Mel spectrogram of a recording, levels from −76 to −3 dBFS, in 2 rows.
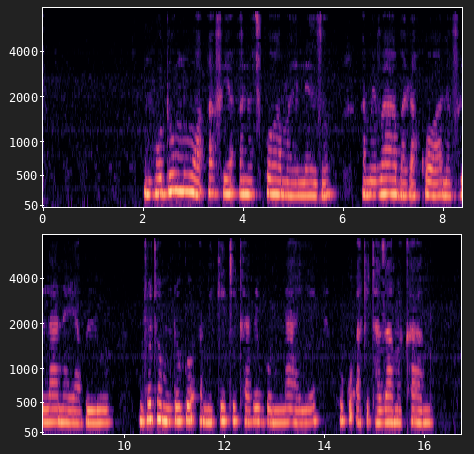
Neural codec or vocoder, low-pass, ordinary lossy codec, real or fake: none; 7.2 kHz; MP3, 32 kbps; real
